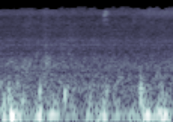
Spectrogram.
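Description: Express train passing at speed: a low rumble of coaches running over the rails with irregular low thuds, and wind from the train buffeting the microphone.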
